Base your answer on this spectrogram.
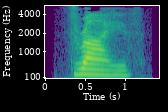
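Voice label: "thrive", English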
